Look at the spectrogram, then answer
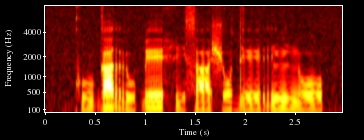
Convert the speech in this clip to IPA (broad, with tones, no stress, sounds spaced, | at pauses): kʰ u˨ ɡ a˦ r u˨ ɓ eː˦ h i˨ s a˨ ʃ o˦ d eː˨ r ĩ˦ n o˦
